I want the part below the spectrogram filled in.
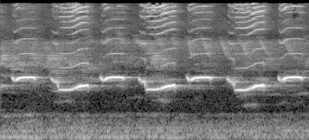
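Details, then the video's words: Rufous-bellied thrush (Turdus rufiventris, sabiá-laranjeira) singing freely in natural habitat: clear, fluty whistles, alternating steady high notes with lower down-slurred ones, about two or three a second, over a faint low rumble. "Canto de Sabiá Laranjeira"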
